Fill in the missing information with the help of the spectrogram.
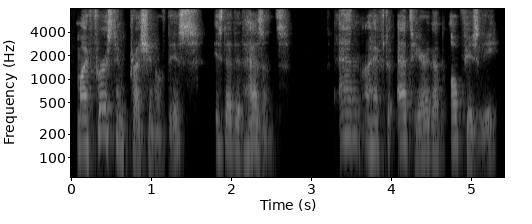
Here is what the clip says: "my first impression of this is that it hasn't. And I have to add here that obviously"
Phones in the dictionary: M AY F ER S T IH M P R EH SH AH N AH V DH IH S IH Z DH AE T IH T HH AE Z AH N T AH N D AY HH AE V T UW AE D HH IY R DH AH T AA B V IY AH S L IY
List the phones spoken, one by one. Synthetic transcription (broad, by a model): M AY F ER S T IH M P R EH SH AH N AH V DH IH S IH Z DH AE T IH T HH AE Z AH N T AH N AY HH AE F T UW AE D HH IY R DH AH T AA B V IY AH S L IY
